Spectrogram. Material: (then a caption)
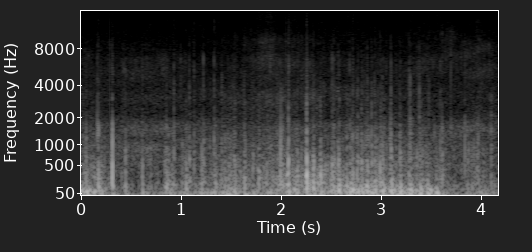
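Straw. Fingertips scratch and pinch the brim and crown of a white, wide-brim woven straw floppy hat worn on the head. The result is a dense, irregular run of dry, crackling scratches with a few sharper pinch clicks, all low-heavy and without any ring.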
